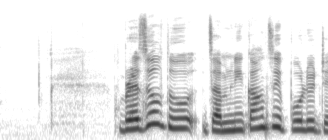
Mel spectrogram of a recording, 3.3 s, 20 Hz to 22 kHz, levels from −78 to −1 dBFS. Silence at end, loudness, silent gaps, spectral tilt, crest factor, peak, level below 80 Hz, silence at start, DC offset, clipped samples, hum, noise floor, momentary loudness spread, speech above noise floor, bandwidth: 0 s; -25 LUFS; none; -4 dB/octave; 18 dB; -10 dBFS; -76 dBFS; 1.2 s; under 0.1%; under 0.1%; none; -60 dBFS; 5 LU; 35 dB; 15.5 kHz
